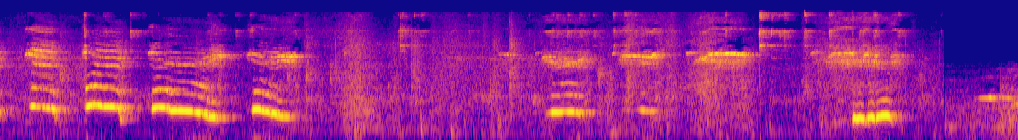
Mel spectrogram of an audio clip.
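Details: Doberman named Sirius whining indoors: a run of clear, high, falling whines repeated about every half second at the start, then breathier whimpers and a few shorter tonal cries toward the end.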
